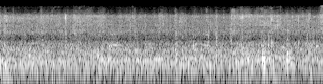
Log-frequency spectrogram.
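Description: Steady background rumble and hiss with a few scattered faint clicks, and no speech.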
